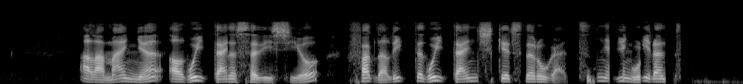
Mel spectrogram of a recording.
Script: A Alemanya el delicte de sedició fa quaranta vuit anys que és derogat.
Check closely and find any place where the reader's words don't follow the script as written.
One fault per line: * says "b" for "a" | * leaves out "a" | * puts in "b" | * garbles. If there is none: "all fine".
* says "vuit" for "delicte"
* says "delicte" for "quaranta"
* garbles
